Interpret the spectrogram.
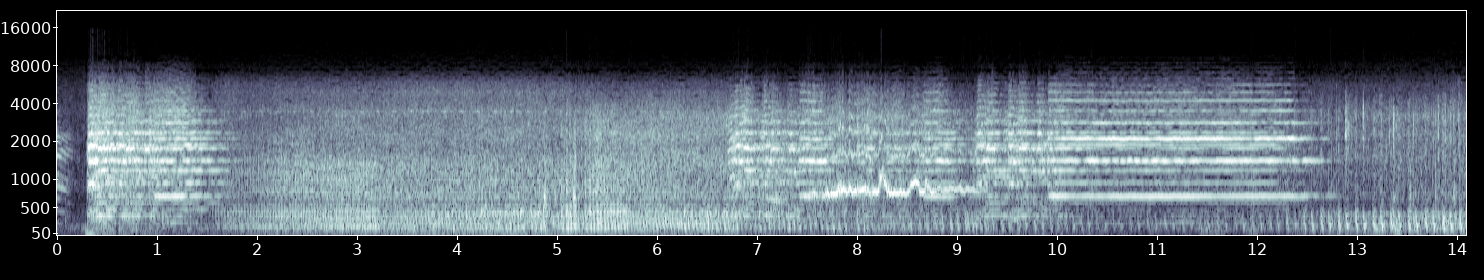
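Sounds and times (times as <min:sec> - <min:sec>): motorcycle engine running: 0:00.0 - 0:14.0
trumpet note: 0:00.3 - 0:03.2, 0:06.6 - 0:12.8
sustained pitched note: 0:00.3 - 0:12.7.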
